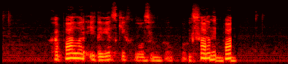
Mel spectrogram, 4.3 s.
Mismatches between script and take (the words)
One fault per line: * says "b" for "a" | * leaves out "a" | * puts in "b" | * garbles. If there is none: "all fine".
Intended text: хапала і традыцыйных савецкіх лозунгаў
* leaves out "традыцыйных"
* garbles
